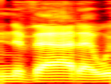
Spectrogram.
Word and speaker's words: Nevada: If you really want to be of the people of the place, you have to say Nevada, which is super gringified.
